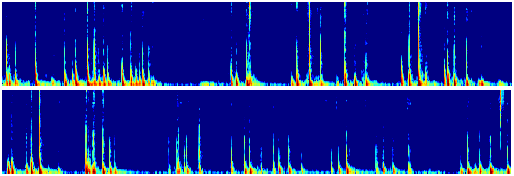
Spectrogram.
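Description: Long fingernails of both hands tap on a round, flat, solid cork coaster. Rapid clusters of soft, dull, low taps come in bursts separated by short pauses, each tap dying away almost instantly.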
